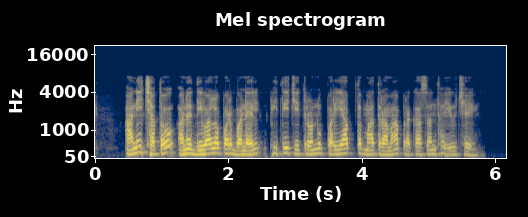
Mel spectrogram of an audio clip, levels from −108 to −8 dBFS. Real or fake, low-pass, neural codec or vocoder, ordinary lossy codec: real; 7.2 kHz; none; none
